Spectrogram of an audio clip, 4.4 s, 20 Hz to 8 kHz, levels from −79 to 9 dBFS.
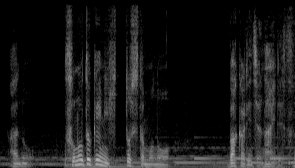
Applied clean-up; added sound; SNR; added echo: none; none; none; none.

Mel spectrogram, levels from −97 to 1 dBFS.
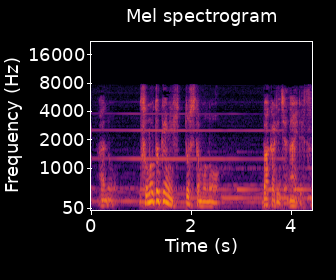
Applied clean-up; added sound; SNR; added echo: none; Wind instrument, woodwind instrument; 18 dB; reverberation time 0.2 s.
